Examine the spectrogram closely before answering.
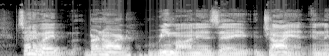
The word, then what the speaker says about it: Riemann: So when you have this German phoneme, I-E, you pronounce it, or E-I, you pronounce it with the long vowel of the second vowel. So this is Riemann. I don't know how to pronounce Bernhard. I guess it's Bernhard. But this is Riemann. Now, if you turn it around and you have E-I, then that would be a long I sound.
